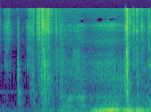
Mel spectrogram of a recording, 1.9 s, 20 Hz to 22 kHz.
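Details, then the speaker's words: 2005 Chevrolet Impala, check engine light on: key rattle, then the engine catches and runs rough and uneven; it sputters only when restarted within a minute or so after driving, cause not yet found. "if you've listened closely you'll hear the car sputtering and it only does that when I start the car and drive it then turn the car off and turn it back on in the next minute or so"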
